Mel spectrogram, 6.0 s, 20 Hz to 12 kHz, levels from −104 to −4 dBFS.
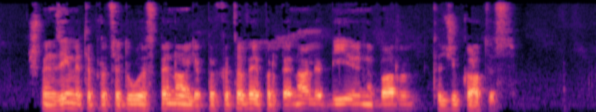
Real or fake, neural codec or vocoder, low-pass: fake; vocoder, 44.1 kHz, 128 mel bands every 256 samples, BigVGAN v2; 10.8 kHz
